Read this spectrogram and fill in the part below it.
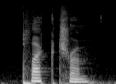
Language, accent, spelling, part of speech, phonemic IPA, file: English, US, plectrum, noun, /ˈplɛk.tɹəm/, En-us-plectrum.ogg
- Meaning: A small piece of plastic, metal, ivory, etc., for plucking the strings of a guitar, lyre, mandolin, etc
